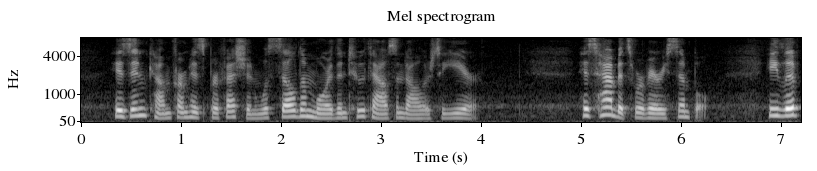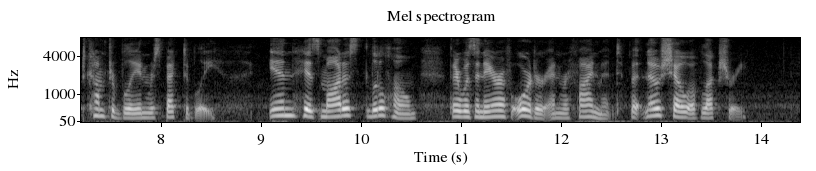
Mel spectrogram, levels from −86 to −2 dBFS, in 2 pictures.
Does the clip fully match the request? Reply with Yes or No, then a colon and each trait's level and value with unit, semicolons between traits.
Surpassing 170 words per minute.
No: average, 165 wpm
